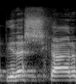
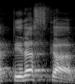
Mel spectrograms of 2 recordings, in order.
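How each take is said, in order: First: तिरस्कार said as "तिरश्कार", with a palatal sh sound; wrong palatal sh. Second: तिरस्कार said with a clean dental s, "तिरस्कार"; correct dental s. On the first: Teacher shows students the wrong reading, तिरस्कार with palatal sh. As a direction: read तिरस्कार with sh in place of s, as "तिरश्कार". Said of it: "तालब्य सा आ जाएगा". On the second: Teacher gives students the correct तिरस्कार with dental s. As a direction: say तिरस्कार with a crisp dental s sound. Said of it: "तो दंत सा होगा". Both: Shown as a demonstration.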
